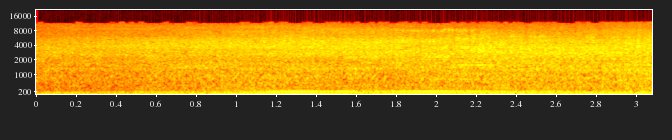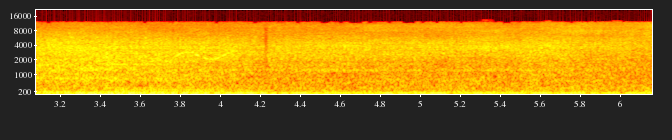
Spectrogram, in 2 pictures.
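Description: Motor vehicle engine running steadily, swelling in over the first second, its pitch dropping slightly about halfway through.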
